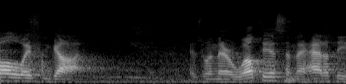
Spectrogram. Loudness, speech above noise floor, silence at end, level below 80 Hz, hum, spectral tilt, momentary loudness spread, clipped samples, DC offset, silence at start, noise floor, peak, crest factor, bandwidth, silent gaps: -27 LUFS; 22 dB; 0 s; -68 dBFS; none; -5.5 dB/octave; 22 LU; under 0.1%; under 0.1%; 0 s; -49 dBFS; -6 dBFS; 20 dB; 15 kHz; none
